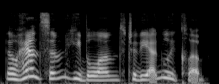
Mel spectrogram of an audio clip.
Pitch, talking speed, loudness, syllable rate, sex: 245 Hz, 220 wpm, -20 LUFS, 6.6 syllables/s, female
